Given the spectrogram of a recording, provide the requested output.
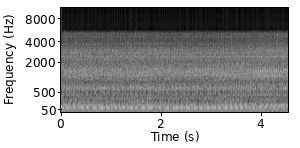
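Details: Warm Hyosung GTR 125 twin idling during carburetor mixture screw adjustment by ear (front about two turns out): steady low even beat, no misses or knocks; mixture sounds right, idle healthy.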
